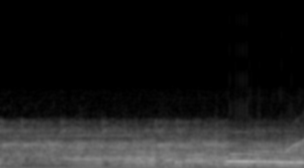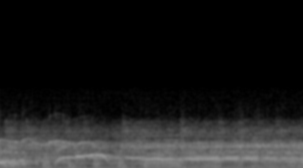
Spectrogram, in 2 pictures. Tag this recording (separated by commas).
Musical instrument, Guitar, Strum, Plucked string instrument, Music, Electric guitar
